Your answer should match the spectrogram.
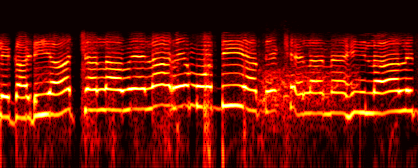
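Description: High-pitched, pitch-shifted cartoon voice singing in quick syllables with a few held notes.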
